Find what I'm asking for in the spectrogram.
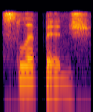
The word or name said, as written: slippage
